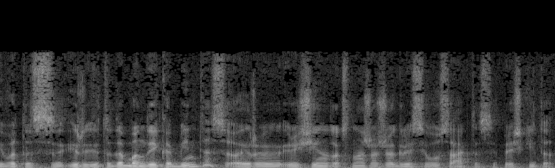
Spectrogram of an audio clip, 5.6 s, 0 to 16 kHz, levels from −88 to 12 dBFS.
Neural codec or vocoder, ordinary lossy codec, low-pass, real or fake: none; MP3, 48 kbps; 14.4 kHz; real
